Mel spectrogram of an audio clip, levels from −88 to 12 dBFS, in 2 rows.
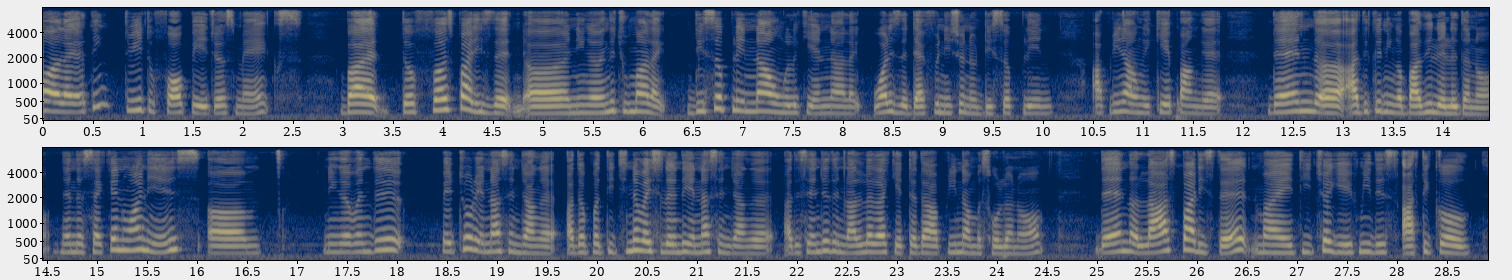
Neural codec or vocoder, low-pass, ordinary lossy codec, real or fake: none; 7.2 kHz; none; real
